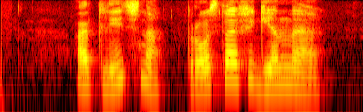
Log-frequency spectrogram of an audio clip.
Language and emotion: Russian, positive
